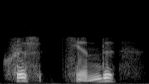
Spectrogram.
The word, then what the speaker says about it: Christkind: And so the German pronunciation of Christ child is Christkind, like kindergarten and kindercare.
